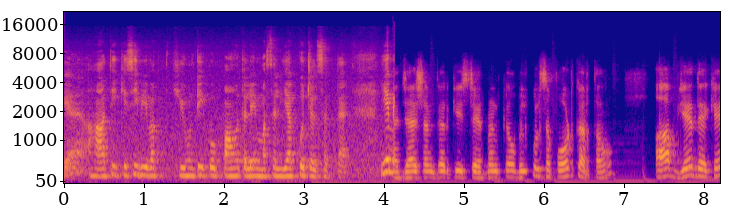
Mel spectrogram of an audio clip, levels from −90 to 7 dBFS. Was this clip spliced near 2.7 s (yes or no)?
no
